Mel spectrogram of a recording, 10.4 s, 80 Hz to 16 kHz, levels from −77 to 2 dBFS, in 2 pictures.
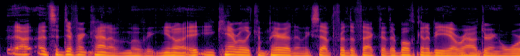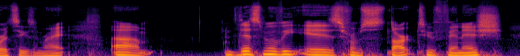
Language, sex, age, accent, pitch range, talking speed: English, male, 40-59, American, 120-150 Hz, 215 wpm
